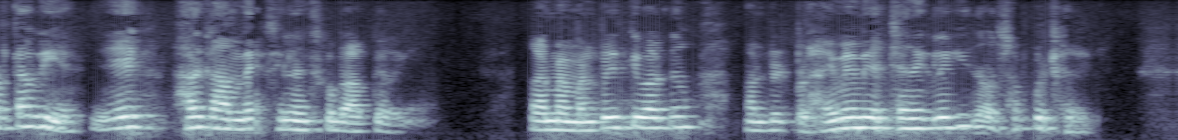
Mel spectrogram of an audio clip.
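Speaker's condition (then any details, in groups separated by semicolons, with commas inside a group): Cerebral palsy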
